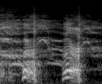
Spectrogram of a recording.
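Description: Two quick, breathy bursts of a coughing laugh in reaction to a suggested name, fairly loud, each a short chesty huff with a voiced edge, separated by a brief pause and with no talking.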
